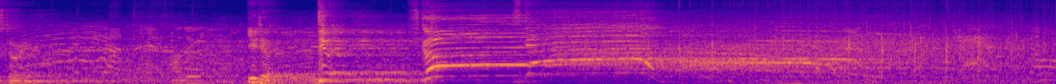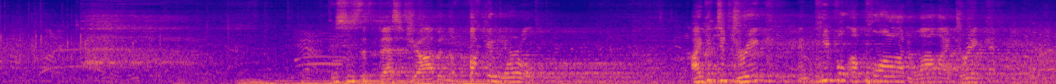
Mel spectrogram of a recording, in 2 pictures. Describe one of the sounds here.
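A band plays live electric guitars and drums, heard from far back in a large echoing arena.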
